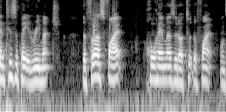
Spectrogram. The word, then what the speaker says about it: Jorge: Jorge Masvidal. That's how you say it. Jorge. Can't say it the English way. You gotta say it the Cuban way, the Spanish way.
